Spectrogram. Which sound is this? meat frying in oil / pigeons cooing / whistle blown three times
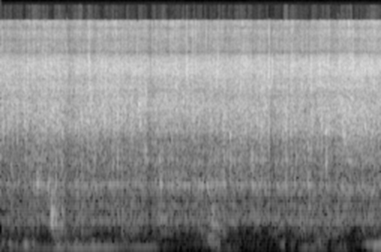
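meat frying in oil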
